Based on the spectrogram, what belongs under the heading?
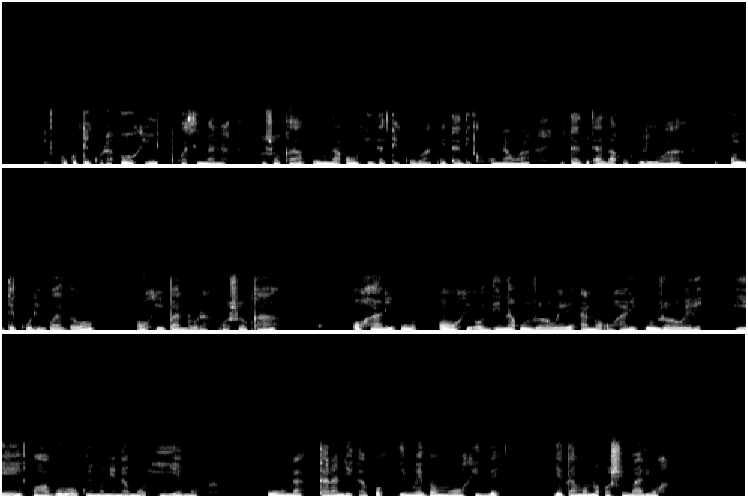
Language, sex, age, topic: Oshiwambo, female, 25-35, agriculture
